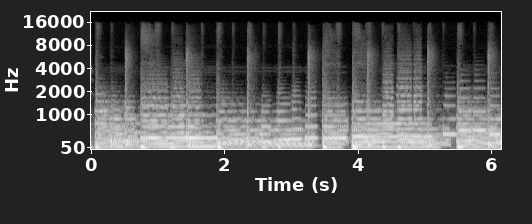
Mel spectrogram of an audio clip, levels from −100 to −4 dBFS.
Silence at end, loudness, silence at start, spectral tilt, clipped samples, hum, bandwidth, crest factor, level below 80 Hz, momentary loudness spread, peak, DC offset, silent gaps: 0 s; -18 LUFS; 0 s; -9 dB/octave; under 0.1%; none; 13.5 kHz; 14 dB; -24 dBFS; 4 LU; -2 dBFS; under 0.1%; none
